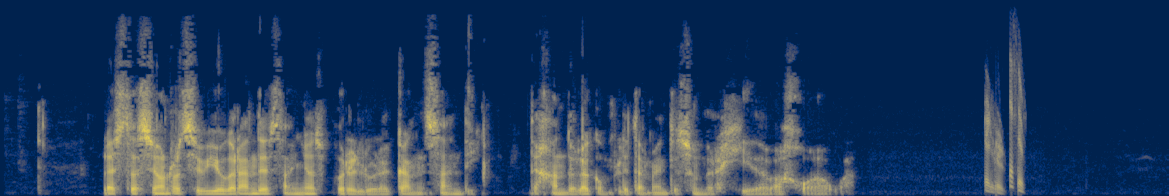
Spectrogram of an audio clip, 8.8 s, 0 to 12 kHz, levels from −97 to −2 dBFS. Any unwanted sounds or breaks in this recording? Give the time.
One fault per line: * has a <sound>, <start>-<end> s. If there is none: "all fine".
* has a chirp, 7.4-7.7 s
